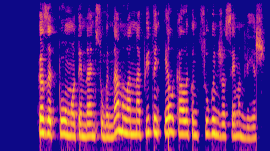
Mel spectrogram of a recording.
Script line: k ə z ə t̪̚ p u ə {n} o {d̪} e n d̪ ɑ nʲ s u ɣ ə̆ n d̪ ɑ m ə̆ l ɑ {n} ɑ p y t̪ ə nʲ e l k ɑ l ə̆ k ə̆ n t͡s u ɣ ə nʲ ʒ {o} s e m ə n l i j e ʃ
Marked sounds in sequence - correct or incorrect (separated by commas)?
incorrect, incorrect, incorrect, correct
